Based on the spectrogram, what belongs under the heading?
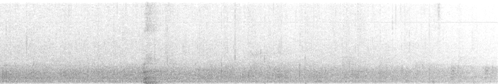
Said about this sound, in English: I really enjoyed everything the boys and girls did tonight, and I want to congratulate them and say thank you, and I think we should give them another round of applause because they really did so well.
